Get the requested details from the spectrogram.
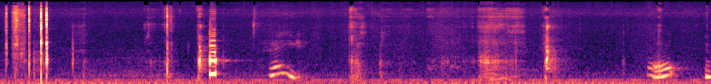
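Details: Eight-day-old baby girl with hiccups: short sharp catches of breath repeating amid soft chirps and room noise.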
